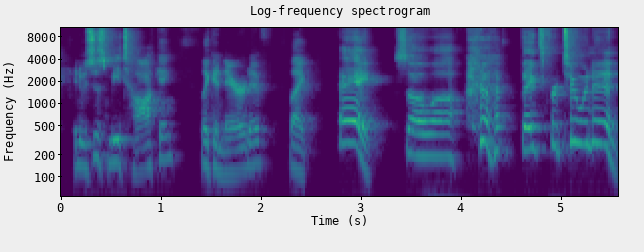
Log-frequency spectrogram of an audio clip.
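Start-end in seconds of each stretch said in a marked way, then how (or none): 2.8-5.6 very high, self-conscious, awkward, drawn-out voice. Retelling a first solo podcast recording: imitating own awkward podcast intro. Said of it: "I sound like that awkward, like, you know, neighbor".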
